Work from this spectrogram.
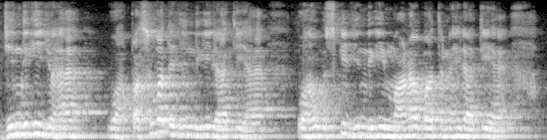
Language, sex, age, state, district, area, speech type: Hindi, male, 60+, Bihar, Samastipur, rural, spontaneous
